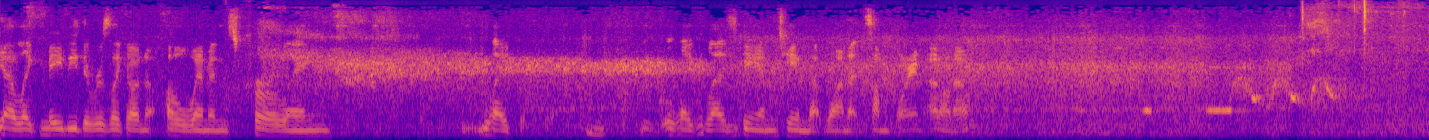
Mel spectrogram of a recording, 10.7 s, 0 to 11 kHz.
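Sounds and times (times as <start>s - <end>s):
speech: 0.0s - 7.7s
train passing on overhead tracks heard from underneath: 2.0s - 10.7s.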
